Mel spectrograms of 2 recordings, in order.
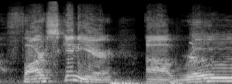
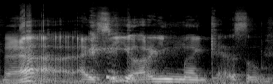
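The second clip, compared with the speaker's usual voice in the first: lightly voiced vampire host; 2 semitones lower, 6 dB quieter than usual.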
